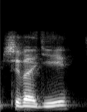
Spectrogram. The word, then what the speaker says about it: Chevalier: Okay, so I have today a very cool guest here with me, David Maurice Chevalier. Have I said that right, David? – Yeah, it's almost right. Chevalier, so it's a French name actually, and we are a French-based company, but I'm German.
